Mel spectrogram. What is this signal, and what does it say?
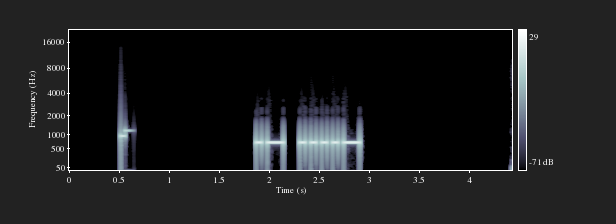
Morse code, heard as a keyed tone, about 22 wpm, 700 Hz. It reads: A4
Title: Common Cut Numbers - 2-Digit 22wpm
